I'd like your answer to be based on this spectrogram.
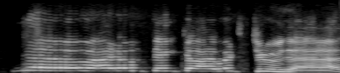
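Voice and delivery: put-on very slow, very high, drawling British accent. Retelling a friend's reply about a link: imitating a friend's british accent. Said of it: "That was an uncanny accent".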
